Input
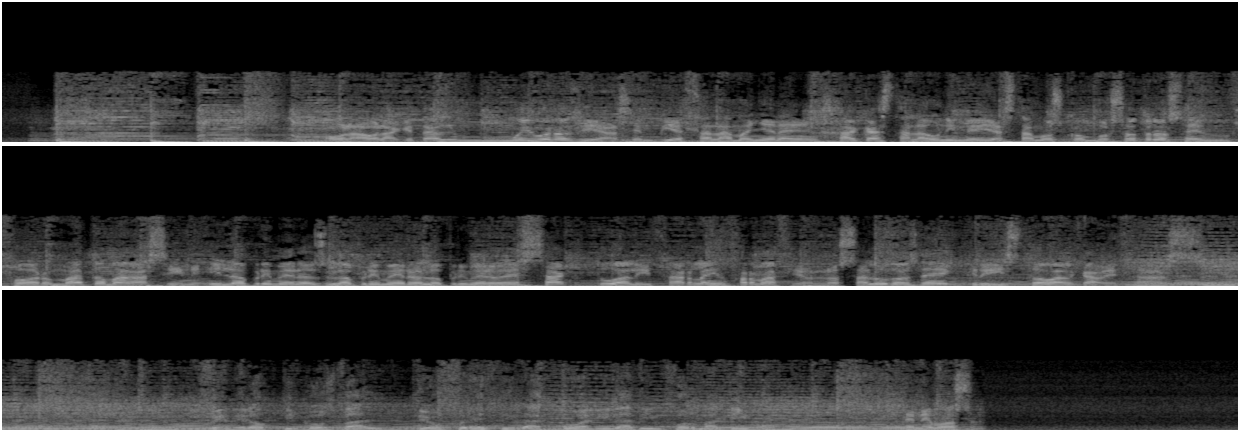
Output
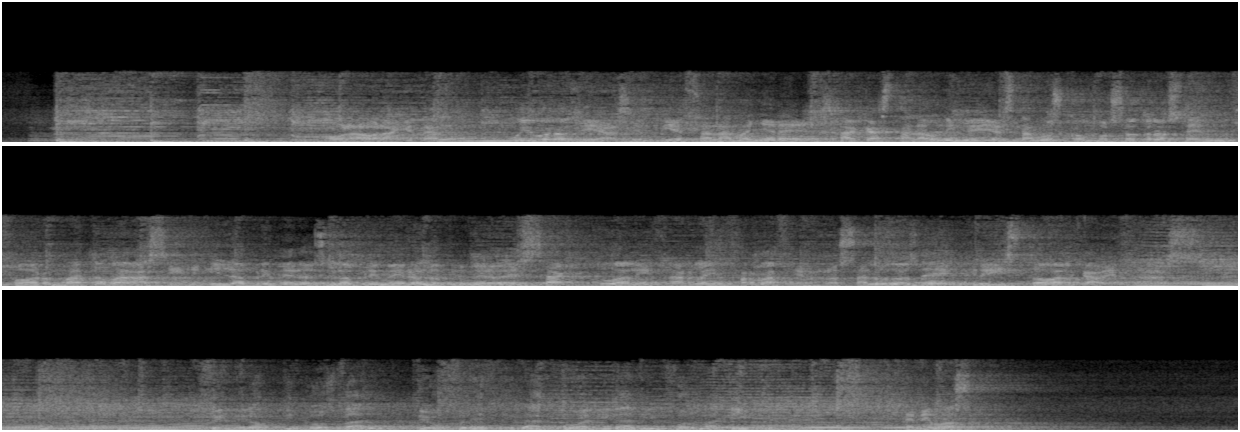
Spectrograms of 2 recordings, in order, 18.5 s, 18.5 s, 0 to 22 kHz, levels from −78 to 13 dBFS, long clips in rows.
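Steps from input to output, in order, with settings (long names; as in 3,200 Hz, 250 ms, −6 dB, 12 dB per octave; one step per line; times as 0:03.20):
0:15.92–0:16.66: high-shelf EQ 6,000 Hz +7 dB
dense smooth reverb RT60 2.3 s, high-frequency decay 0.6×, DRR 3.5 dB
level +3.5 dB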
